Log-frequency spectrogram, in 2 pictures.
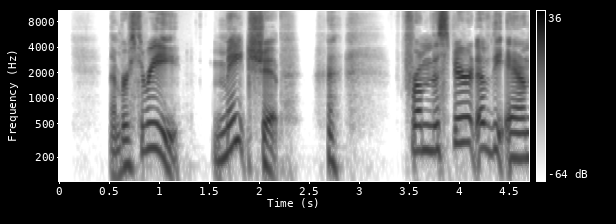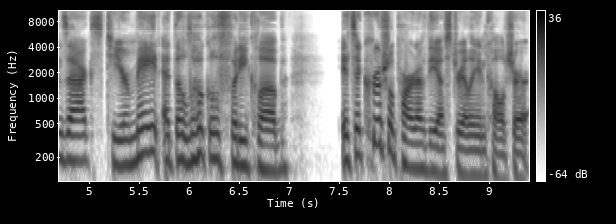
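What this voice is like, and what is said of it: American accent. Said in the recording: “reading this in an American accent.”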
